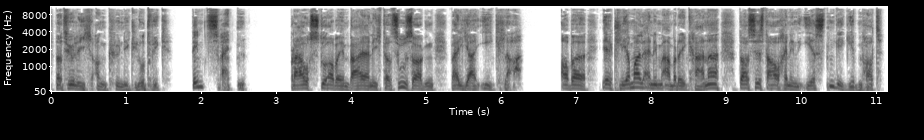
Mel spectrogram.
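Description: A man's voice: mid-range voice, breathy edge, no echo, studio quality. A man narrating an audiobook in a wry, chatty storytelling manner with asides.

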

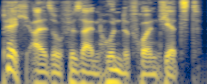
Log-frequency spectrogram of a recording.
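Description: A man narrating a children's audiobook in a playful, expressive way. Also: very deep voice, normal speed, dry recording, studio quality.

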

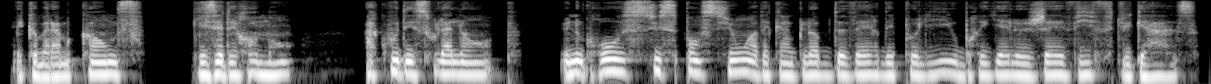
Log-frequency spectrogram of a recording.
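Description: A woman narrating a literary audiobook in a measured, expressive reading. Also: deep voice, no room sound, studio quality.

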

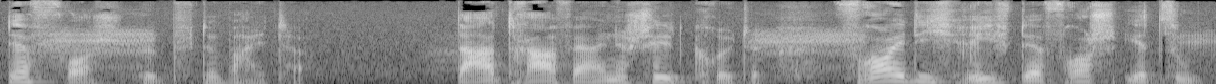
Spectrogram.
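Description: Expressive male storybook narrator. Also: medium pitch, slow, a little hiss or hum. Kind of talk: children's audiobook narration.

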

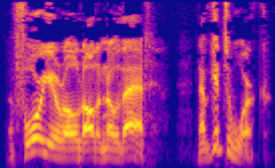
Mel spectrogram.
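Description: A man's voice: medium pitch, very animated, normal speed, dry recording, highs cut off. A man voicing a firm, plainspoken frontier farmer speaking in rustic dialect.

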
